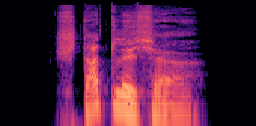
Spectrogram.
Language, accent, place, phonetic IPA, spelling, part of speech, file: German, Germany, Berlin, [ˈʃtatlɪçɐ], stattlicher, adjective, De-stattlicher.ogg
- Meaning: 1. comparative degree of stattlich 2. inflection of stattlich: strong/mixed nominative masculine singular 3. inflection of stattlich: strong genitive/dative feminine singular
